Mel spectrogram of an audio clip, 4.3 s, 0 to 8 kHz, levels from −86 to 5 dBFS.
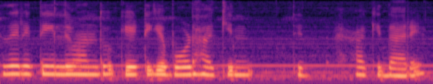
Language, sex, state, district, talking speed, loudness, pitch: Kannada, female, Karnataka, Bidar, 125 wpm, -15 LUFS, 230 Hz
